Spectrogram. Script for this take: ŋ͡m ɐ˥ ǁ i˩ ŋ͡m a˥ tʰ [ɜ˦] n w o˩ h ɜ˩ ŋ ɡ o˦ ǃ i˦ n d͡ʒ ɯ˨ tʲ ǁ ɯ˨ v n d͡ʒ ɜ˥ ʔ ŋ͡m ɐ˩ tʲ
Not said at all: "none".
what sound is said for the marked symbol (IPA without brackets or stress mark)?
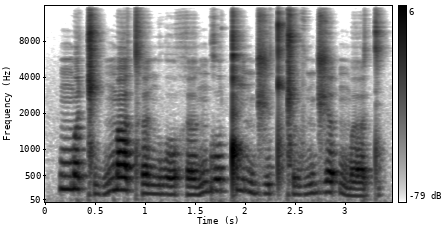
ɜ˨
